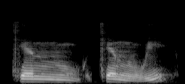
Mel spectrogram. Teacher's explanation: The n might be a little bit labialized. There's some sort of bilabial feature affecting the n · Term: regressive assimilation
